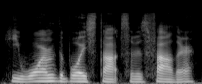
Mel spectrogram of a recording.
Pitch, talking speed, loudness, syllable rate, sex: 130 Hz, 235 wpm, -19 LUFS, 5.3 syllables/s, female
